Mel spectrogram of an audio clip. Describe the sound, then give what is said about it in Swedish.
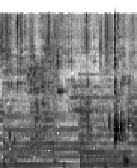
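Water trickles and splashes into a cup holding instant coffee powder, a steady pour with dripping, plopping sounds and a rising fill tone, fairly quiet. “Okej, nu har vi min kopp här med kaffepulver i och nu kommer vatten.”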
